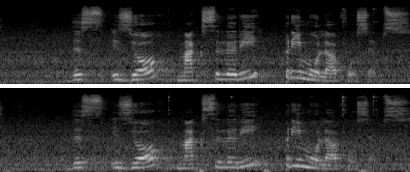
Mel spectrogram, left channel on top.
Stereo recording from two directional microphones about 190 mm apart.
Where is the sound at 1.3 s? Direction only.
60° left (ahead or behind).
